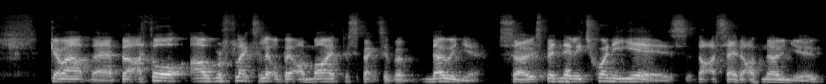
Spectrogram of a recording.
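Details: Adult male speaker; normal speech.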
